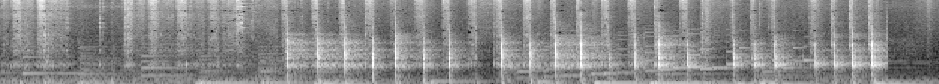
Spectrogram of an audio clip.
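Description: Chef's knife cutting a sweet white onion on a wooden end-grain cutting board. It starts with lighter slicing cuts. From about four seconds in comes a quick run of sharp chops, about three a second, each blade strike on the wood ringing briefly. The chopping stops just before the end.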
